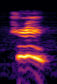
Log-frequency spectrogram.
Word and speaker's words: plus: Et là, dans cette configuration-là, le S, il est muet. On ne l'entend pas quand on dit il n'y en a plus, ni il n'y en a plus.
